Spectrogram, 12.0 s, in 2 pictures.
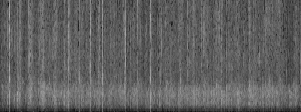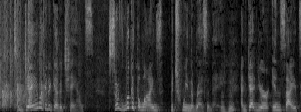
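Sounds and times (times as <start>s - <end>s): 
audience applause welcoming Meg Whitman: 0.0s - 7.1s
speech: 6.4s - 12.0s.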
